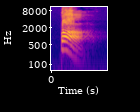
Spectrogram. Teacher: this tone is a falling tone which is at the beginning is very high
